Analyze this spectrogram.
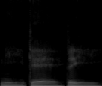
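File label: "nikeri", concatenated syllables; Affixing experiment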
